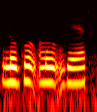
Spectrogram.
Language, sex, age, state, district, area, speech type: Santali, female, 30-45, West Bengal, Bankura, rural, spontaneous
